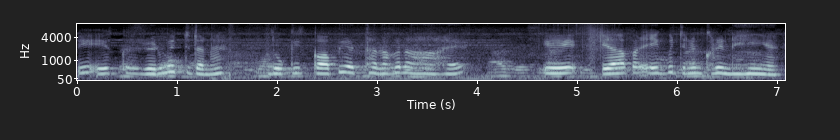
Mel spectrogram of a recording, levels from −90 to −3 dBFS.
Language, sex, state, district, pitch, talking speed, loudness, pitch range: Hindi, female, Bihar, Gaya, 255 Hz, 170 wpm, -24 LUFS, 240-270 Hz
